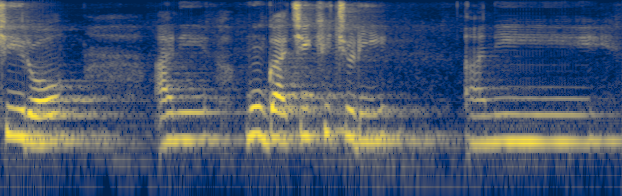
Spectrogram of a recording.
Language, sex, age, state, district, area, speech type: Goan Konkani, female, 18-30, Goa, Murmgao, urban, spontaneous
